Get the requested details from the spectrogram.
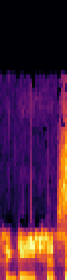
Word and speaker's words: Sagacious: We're Sagacious Insurance Services. So the way I remember it is when you think of like a geisha, but it means keen, cunning, on top of your game, you know, kind of rolling with the punches on things.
